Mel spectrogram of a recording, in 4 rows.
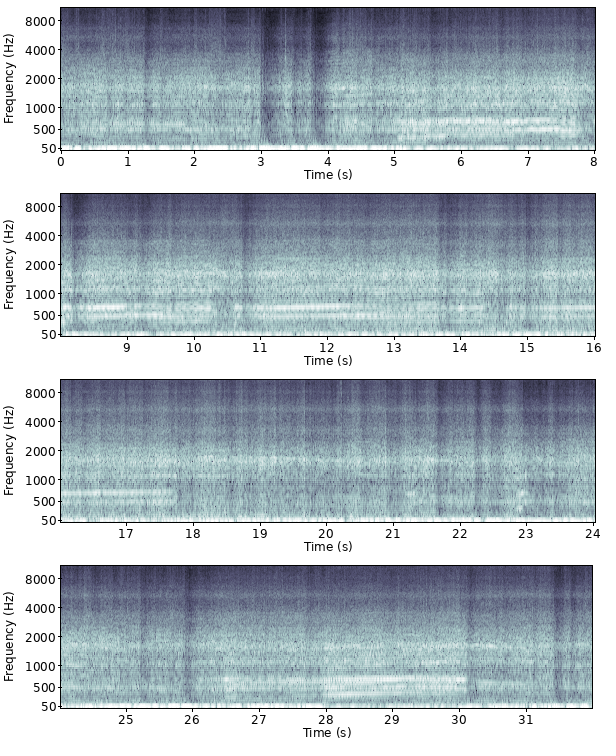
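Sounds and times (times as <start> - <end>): racing car engine at full throttle: 0.0 - 31.9.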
